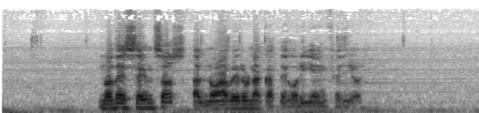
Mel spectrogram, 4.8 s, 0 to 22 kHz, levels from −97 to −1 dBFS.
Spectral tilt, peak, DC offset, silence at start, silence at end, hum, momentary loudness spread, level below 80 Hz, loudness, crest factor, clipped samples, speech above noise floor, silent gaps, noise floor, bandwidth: -4.5 dB/octave; 0 dBFS; under 0.1%; 0.05 s; 1 s; none; 13 LU; -40 dBFS; -12 LUFS; 14 dB; under 0.1%; 29 dB; none; -41 dBFS; 16.5 kHz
